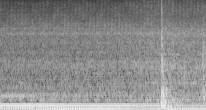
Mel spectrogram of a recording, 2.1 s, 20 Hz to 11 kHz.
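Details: BMW 335i after an engine swap (same-mileage used motor); the suspected rod knock was really a broken AC compressor pulley. Smooth, even idle with a steady low hum and one brief bump, no knock or tapping: a normal, healthy idle.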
